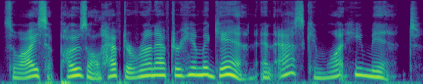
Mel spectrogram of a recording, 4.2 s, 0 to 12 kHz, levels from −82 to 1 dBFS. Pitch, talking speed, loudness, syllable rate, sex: 210 Hz, 225 wpm, -16 LUFS, 4.9 syllables/s, female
